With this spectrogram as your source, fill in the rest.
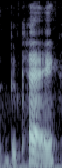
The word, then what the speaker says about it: Bucket: we've got um so her last name is spelled like a bucket but she repeatedly pronounces it as bouquet and oddly enough all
